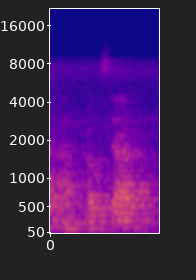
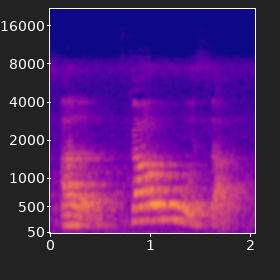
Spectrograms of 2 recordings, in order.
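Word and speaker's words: الْكَوْثَر: Berikutnya ada huruf waw sukun di dalam kata al-kautsar, sama hanya dengan huruf ya sukun oleh fathah, maka waw sukun oleh fathah pun sama hukumnya mad lim, maka harus lembek cara membacanya. Al-kautsar, kautsar, tidak boleh al-kautsar, al-kautsar.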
